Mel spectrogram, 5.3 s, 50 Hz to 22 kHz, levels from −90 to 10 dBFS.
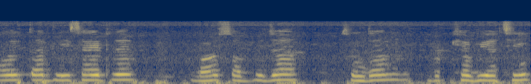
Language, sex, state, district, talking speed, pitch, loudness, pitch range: Odia, female, Odisha, Khordha, 115 wpm, 235 Hz, -15 LUFS, 220-245 Hz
